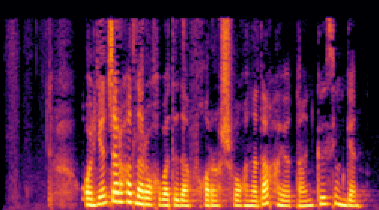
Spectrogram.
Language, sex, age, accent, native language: Uzbek, female, under 19, Qoraqalpog'iston, Karakalpak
